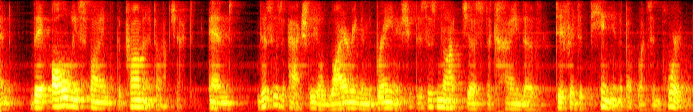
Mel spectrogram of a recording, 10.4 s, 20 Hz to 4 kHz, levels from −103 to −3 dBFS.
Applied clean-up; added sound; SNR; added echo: neural separator model SepFormer DNS4.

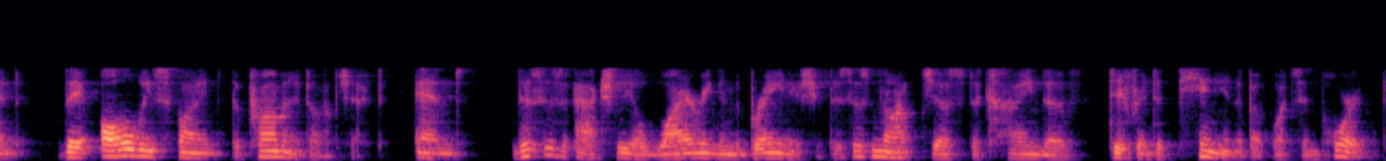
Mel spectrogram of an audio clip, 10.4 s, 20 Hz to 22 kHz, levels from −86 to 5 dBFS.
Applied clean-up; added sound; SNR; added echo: neural mask model DeepFilterNet 3.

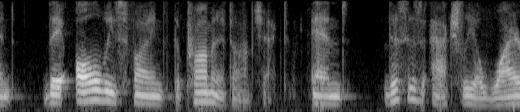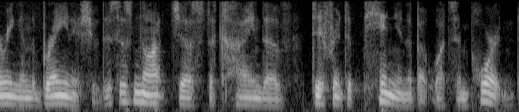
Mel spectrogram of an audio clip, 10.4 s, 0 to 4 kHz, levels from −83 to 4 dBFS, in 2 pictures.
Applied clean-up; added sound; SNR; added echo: none; none; none; none.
